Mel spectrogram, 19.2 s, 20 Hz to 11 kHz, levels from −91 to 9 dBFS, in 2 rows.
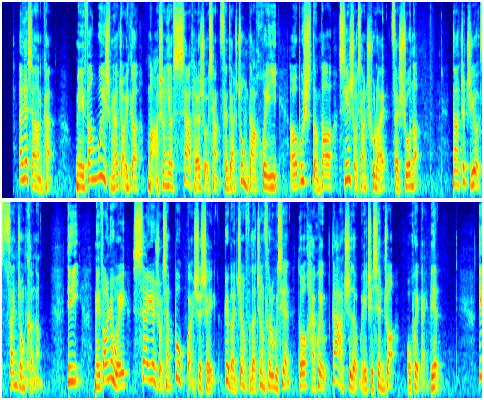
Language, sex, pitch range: Chinese, male, 145-215 Hz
